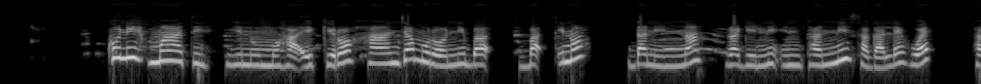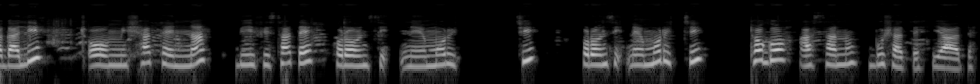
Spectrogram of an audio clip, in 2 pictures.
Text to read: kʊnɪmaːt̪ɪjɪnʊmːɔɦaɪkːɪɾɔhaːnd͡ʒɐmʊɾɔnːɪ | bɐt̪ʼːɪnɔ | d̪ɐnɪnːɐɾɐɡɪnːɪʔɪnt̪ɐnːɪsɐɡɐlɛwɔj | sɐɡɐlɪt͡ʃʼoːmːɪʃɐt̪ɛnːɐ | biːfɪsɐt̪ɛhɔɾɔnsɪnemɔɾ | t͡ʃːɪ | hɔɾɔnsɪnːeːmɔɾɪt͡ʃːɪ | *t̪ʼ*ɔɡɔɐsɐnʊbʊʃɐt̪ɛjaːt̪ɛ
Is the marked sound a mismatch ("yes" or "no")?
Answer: yes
